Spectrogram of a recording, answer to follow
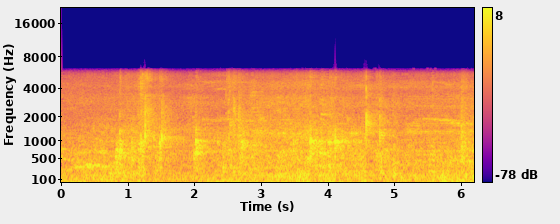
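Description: Plastic sport-stacking cups clacking in short, scattered clicks as a 3-3-3 stack is built up and taken down on a hard table.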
